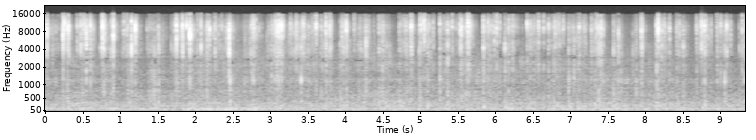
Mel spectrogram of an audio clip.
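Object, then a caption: Plastic shrink-wrap film over paperback books. An open hand rubs and scratches the plastic shrink-wrap over the tops of the spines of a row of Steel Ball Run (JoJo's) paperback manga. It makes a quiet, continuous, bright crinkling with rapid papery scratches, almost entirely high-pitched and with no low end.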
